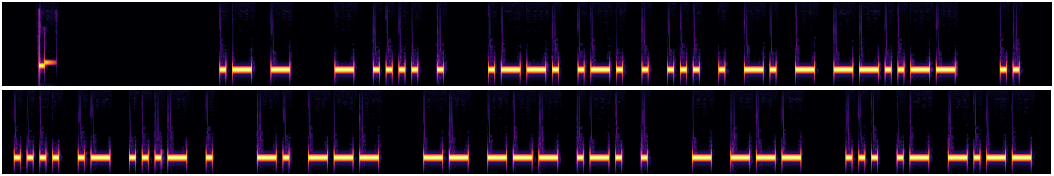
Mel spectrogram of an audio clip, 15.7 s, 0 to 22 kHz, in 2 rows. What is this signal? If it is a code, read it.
Morse code, heard as a keyed tone, about 25 wpm, 700 Hz. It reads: AT THE PRESENT, I HAVE NO MORE TO SAY
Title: Sentences from Top 1000 Words - Review Part 5 - 25wpm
